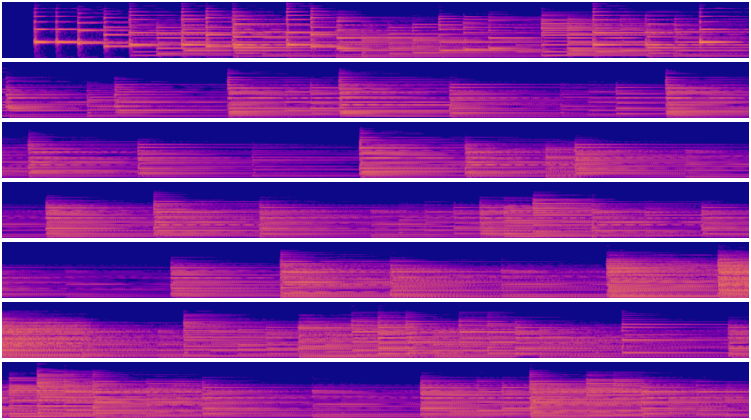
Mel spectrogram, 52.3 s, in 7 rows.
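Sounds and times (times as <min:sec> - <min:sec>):
piano backing track in A major: 0:00.3 - 0:52.2.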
